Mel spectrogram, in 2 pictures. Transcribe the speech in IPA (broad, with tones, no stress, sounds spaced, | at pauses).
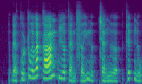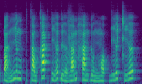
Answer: ɗ ɛ˨˩ t̪ u˨˩˦ ʈ u˧ ə̯ l a˦˥ k̚ ɣ aː˧˥ ŋ ɓ i˧ ə̯ t̪ ɛ˨˩˨ n s ə˨˩˦ j m ɨ˨˩ p̚ c ɛ˨˩ ŋ ɨ˨˩ ə̯ | k e˦˥ t̚ ŋ ɨ˨˩˦ w ɓ a˨˩˨ n ɲ ə˧ ŋ | t̪ a˨˩ w k a˦˥ k̚ t̪ i˨˩˦ ə̯ ɗ ɨ˨˩ ə̯ v a˧˥ m h a˧ n ɗ u˨˩ n m ɔ˨˩ k̚ ɣ i˧˥ ə̯ c i˧˥ ə̯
